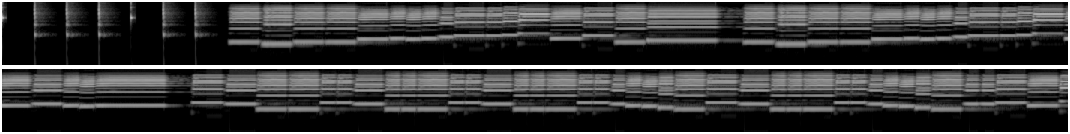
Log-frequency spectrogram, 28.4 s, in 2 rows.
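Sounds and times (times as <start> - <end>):
clarinet: 3.0 - 28.4.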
